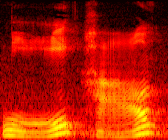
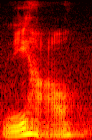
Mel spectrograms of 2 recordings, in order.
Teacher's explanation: The first one becomes a question tone. It's basically just because it's easier to say, so then you don't have to go nǐ hǎo, you just go nǐhǎo.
